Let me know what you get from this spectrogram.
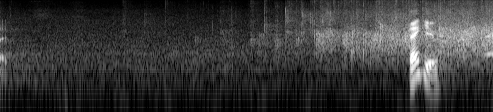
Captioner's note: applause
